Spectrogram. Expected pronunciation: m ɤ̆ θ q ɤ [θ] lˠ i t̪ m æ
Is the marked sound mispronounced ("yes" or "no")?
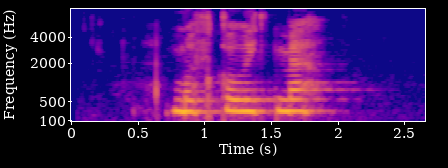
yes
